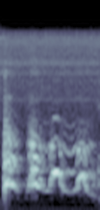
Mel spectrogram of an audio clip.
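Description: A dog gives a quick run of four close, loud yips and barks with a whiny edge, all in under two seconds.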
